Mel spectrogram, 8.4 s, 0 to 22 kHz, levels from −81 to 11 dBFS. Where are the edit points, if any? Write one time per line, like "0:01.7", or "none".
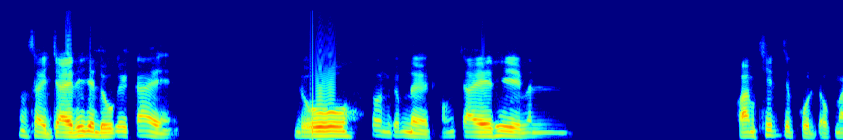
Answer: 0:01.8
